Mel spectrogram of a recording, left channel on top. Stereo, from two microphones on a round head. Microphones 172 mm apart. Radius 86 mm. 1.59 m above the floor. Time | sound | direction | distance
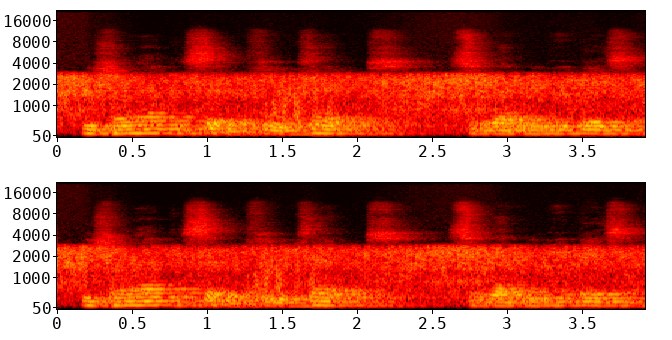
0.2 | a man speaking | 45° right (ahead or behind) | 3.5 m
